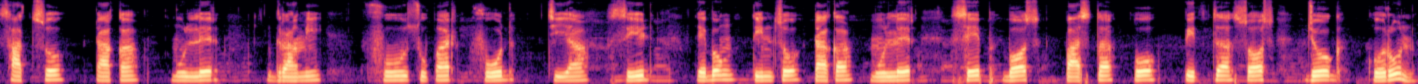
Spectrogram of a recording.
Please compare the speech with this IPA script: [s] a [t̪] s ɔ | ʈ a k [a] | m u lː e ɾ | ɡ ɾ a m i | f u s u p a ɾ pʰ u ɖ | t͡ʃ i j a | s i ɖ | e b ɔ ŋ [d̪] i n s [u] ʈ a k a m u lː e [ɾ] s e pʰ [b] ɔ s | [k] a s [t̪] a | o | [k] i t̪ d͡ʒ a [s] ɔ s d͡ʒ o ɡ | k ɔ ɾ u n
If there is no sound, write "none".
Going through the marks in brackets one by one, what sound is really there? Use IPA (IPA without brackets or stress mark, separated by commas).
s, t̪, a, t̪, ɔ, ɾ, b, p, t̪, p, s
